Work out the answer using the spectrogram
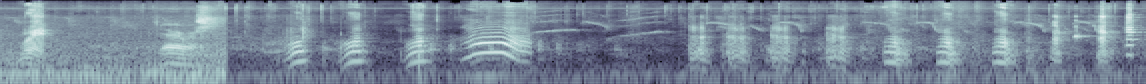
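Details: Household Javan myna (jalak kebo), said to cough, laugh and call out to girls, gives a varied string of arched harmonic calls, a loud drawn cry, thin whistled slides and quick chattering notes.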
